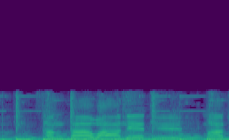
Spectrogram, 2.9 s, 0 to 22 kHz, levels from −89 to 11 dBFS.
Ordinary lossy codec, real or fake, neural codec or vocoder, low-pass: none; real; none; none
